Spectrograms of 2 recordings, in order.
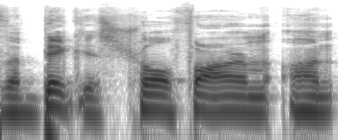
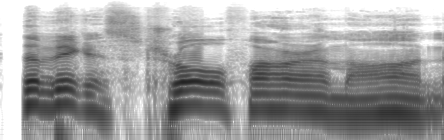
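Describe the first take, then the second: First: It is read in a plain, normal voice. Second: It is read in a put-on character voice. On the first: The speaker calls it wrong. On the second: The speaker calls it right.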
